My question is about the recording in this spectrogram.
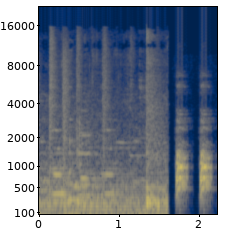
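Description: Light background music that cuts off about one and a half seconds in, followed by two short dog barks in quick succession near the end.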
